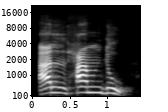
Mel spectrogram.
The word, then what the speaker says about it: alhamdulillah: alham alham alham salah Hai kirim aja alham alhamdulillah alhamdulillah baru tool nah cepat saya alhamdulillah alhamdulillah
